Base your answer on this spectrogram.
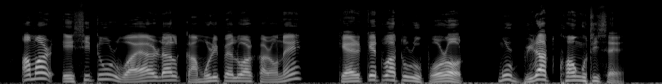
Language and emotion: Assamese, angry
